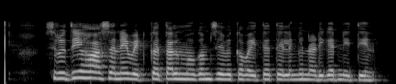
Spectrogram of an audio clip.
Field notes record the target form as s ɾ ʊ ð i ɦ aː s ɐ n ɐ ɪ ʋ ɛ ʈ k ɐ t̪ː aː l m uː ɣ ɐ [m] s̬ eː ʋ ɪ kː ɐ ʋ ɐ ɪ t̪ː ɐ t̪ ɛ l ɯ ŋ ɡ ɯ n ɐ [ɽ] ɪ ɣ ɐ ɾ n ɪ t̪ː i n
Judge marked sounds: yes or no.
yes, yes

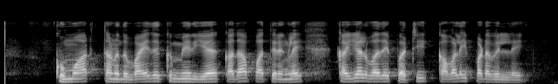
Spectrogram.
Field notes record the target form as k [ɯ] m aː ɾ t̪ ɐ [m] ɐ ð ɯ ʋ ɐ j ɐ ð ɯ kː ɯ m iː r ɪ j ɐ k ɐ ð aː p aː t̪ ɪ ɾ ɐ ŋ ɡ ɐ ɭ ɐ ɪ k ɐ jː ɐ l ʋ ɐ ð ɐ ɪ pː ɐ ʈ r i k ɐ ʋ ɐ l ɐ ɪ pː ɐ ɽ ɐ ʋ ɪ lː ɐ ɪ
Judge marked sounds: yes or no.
no, no

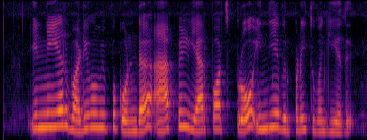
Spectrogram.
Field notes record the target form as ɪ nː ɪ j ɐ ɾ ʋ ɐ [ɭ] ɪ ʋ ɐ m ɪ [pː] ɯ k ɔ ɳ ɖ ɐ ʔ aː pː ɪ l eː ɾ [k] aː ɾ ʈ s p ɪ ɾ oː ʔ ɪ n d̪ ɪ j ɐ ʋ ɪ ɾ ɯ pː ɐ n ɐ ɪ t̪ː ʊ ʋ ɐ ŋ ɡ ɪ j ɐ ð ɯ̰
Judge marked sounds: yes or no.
no, yes, no

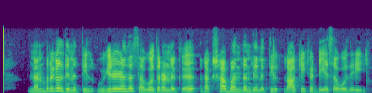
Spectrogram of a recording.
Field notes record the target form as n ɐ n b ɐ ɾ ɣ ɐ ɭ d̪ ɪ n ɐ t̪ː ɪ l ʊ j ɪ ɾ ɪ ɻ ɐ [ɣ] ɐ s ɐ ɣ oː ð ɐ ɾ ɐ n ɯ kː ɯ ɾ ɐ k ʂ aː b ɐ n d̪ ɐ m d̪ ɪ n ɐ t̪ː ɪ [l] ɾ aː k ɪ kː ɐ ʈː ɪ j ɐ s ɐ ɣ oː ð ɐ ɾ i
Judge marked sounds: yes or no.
no, yes

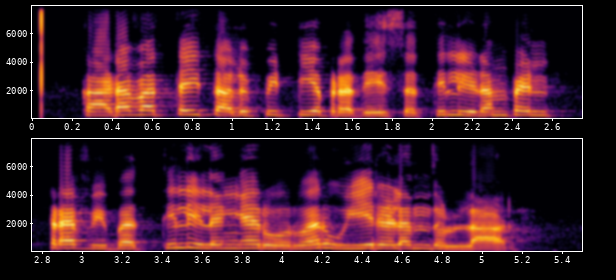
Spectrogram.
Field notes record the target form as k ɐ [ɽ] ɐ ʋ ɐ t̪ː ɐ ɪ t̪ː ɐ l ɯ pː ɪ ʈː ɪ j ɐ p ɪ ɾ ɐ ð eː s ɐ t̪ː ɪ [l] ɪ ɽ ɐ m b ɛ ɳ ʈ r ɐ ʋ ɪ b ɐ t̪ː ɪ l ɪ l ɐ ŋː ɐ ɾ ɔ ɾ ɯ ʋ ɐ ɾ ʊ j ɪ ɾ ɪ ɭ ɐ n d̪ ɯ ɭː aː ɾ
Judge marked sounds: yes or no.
yes, yes

